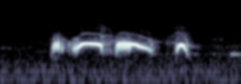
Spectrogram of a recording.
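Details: Decoy spotted dove trained to coo rapidly to lure and provoke wild doves; a brief note, two long mellow arching coos, then a short clipped final note, all in quick succession against a silent background.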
